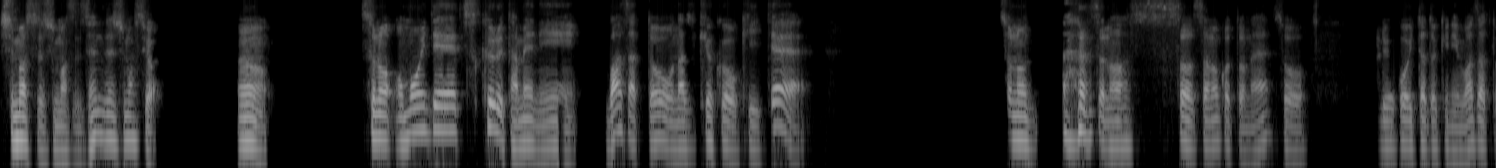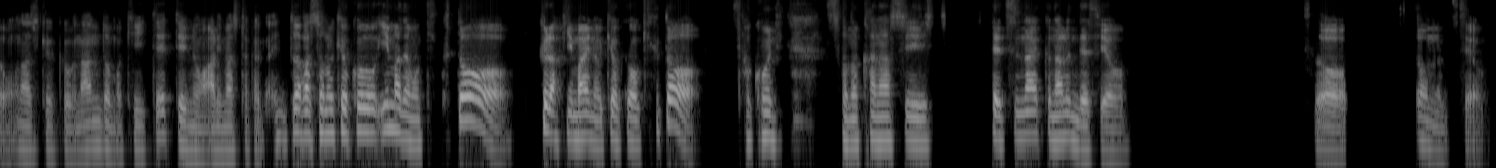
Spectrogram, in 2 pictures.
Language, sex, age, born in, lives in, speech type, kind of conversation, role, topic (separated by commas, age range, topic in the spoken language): Japanese, male, 40-44, Japan, United States, conversation, unstructured, none, 愛する人の思い出をどのように残していますか？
